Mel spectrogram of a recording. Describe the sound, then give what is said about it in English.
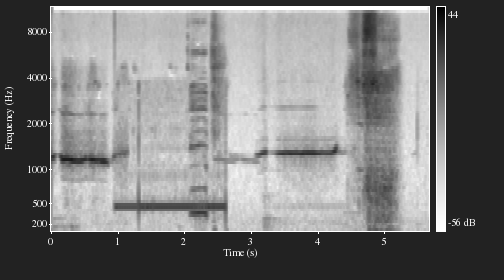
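Whistling by a person trying to hit the high, steady tone used for phone-line signalling: several sustained whistled notes with slight pitch wavers, separated by short pauses, ending with a brief noisy burst. “we all have to be able to whistle 2600 hertz.”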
